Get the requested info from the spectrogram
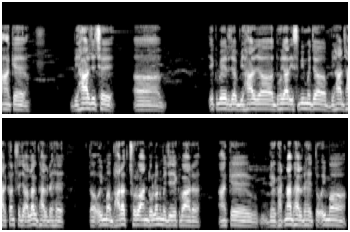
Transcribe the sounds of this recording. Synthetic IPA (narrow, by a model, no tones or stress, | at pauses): əɦãke | biɦaɾd͡ʒet͡ʃʰɛ | ekbeɾd͡ʒəbiɦaɾəd̪uɦəd͡ʒaɾisbimed͡ʒebiɦaɾd͡ʒʱaɾkʰənsẽd͡ʒeələɡ̚bʱɛlɾəɦɛ | t̪ɔoɦimebʱaɾət̪̚t͡ʃʰoɾoãnɖolənmed͡ʒeːkbaɾ | əɦãked͡ʒeɡʱəʈnabʱɛlɾəɦɛt̪ɔoɦime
